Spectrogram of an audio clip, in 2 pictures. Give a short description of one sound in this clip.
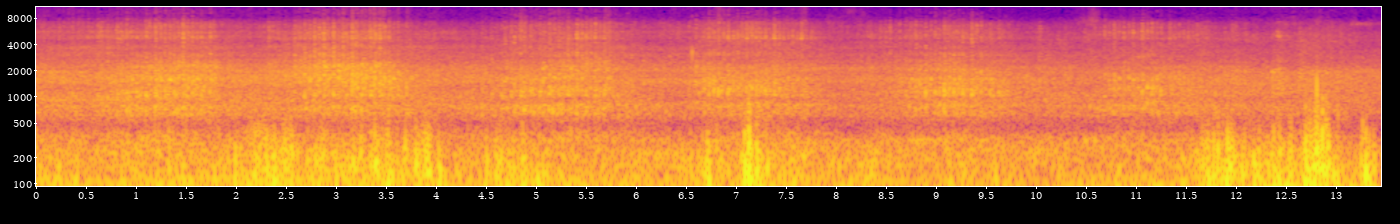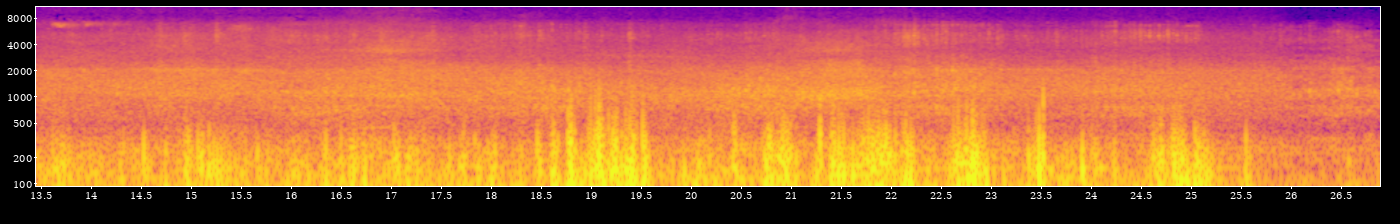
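A train rumbles slowly closer in the distance.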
